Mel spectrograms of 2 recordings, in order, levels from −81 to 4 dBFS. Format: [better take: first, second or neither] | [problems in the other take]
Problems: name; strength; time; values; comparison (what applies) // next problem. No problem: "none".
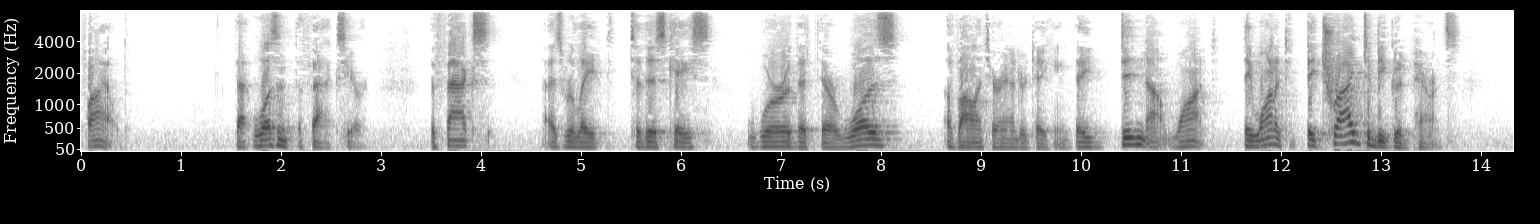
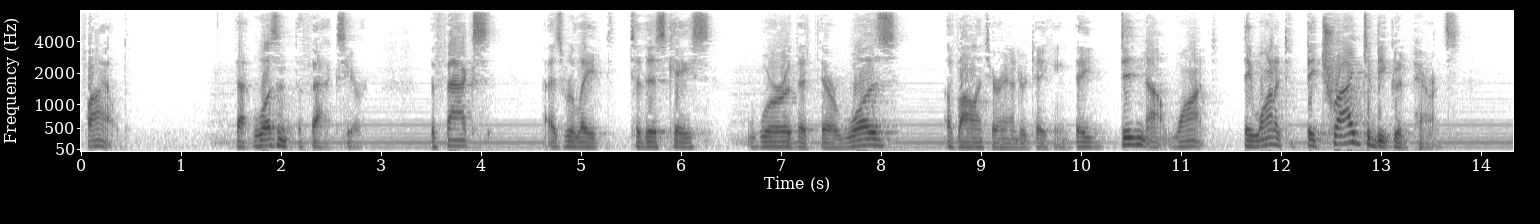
first | background sound (Bowed string instrument); 19 dB below the speech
